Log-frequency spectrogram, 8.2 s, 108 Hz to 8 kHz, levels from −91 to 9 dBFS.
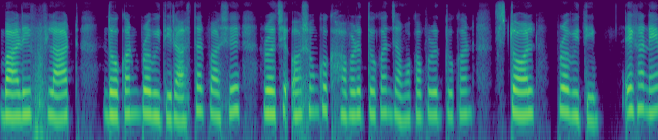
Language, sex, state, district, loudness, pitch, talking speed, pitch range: Bengali, female, West Bengal, Purulia, -19 LUFS, 240 Hz, 110 wpm, 230-255 Hz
